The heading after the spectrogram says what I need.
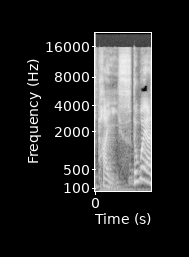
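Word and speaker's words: país: wants to speak Spanish the way you say country is Pace the way I said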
